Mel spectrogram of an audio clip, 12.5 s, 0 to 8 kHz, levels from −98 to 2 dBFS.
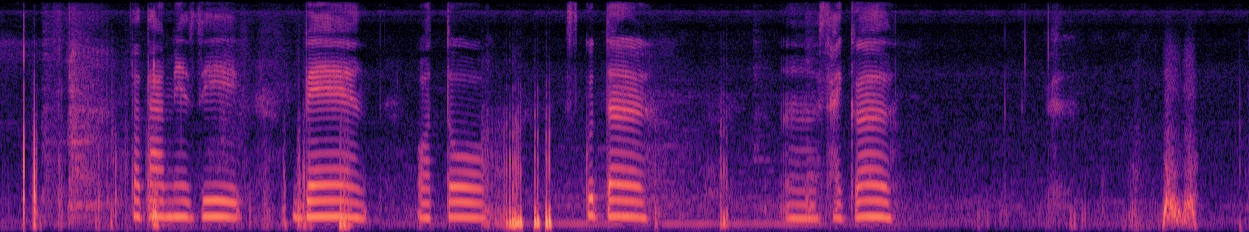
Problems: none marked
